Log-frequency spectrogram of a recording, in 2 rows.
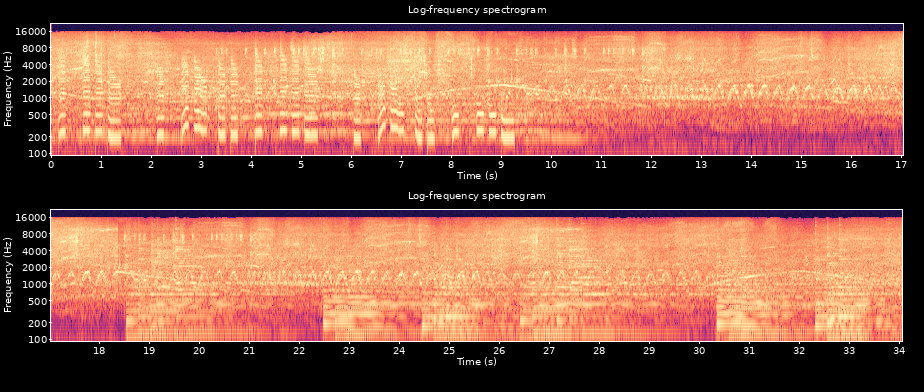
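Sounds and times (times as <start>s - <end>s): club music: 0.0s - 12.5s, 18.5s - 34.0s
electronic siren yelping: 0.0s - 34.0s.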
